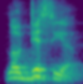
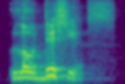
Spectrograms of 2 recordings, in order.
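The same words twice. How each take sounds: First: Said in the usual way. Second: Slow, halting "Laodiceus" with an -us ending; drawn-out wrong try at "Laodiceus"; mispronounced Laodicea. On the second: Shown as a demonstration. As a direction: stumble through "Laodiceus" as a misreading.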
